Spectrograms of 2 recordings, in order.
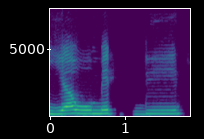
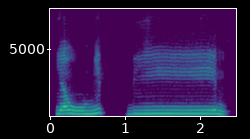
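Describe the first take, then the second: First: The vowel after m sounds like e. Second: The vowel after m is a clear i. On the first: The speaker calls it wrong. "bukan e, bukan yaumiddin" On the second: The speaker calls it right. "padahal dia harusnya yaumiddin"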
